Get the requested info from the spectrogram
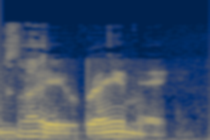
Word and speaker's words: Intiraymi: So that's I-N-T-I-R-A-Y-M-I. – So now say it. How do you actually say that? – Intiraymi. Pronounce it Intiraymi.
